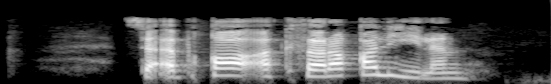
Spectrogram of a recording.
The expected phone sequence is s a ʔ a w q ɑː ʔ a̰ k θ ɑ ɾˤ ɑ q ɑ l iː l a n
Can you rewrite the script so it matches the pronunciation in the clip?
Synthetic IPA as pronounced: s a ʔ a b q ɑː ʔ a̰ k θ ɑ ɾˤ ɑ q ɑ l iː l a n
